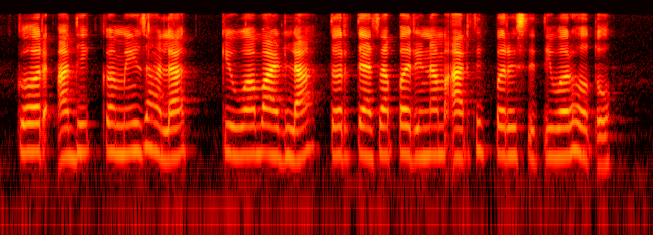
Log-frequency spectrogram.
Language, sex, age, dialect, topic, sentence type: Marathi, female, 25-30, Standard Marathi, banking, statement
